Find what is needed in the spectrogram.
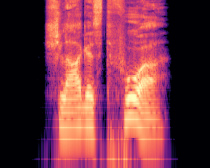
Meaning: second-person singular subjunctive I of vorschlagen
- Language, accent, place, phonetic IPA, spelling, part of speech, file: German, Germany, Berlin, [ˌʃlaːɡəst ˈfoːɐ̯], schlagest vor, verb, De-schlagest vor.ogg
